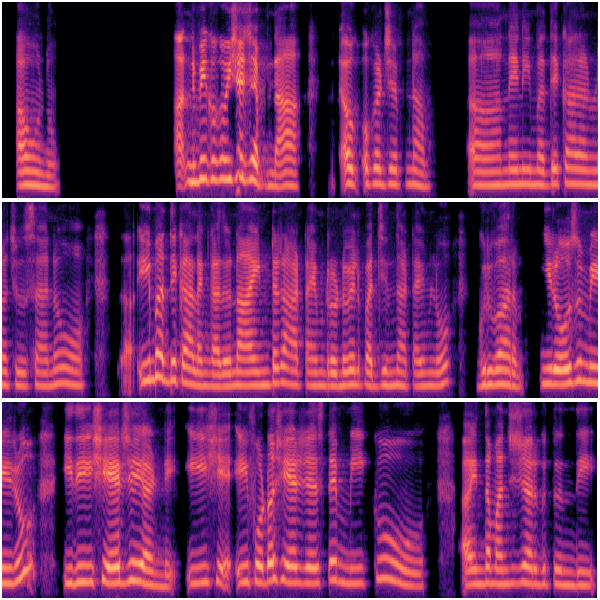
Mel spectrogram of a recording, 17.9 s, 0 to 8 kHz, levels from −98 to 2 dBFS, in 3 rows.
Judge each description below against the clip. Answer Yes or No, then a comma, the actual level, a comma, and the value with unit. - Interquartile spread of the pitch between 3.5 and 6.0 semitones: No, average, 2.7 semitones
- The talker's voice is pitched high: Yes, high, 220 Hz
